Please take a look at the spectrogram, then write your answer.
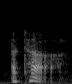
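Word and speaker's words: Atah: Alright, Ata, et, like kind of like an Ozark statement, like he ate the whole dang thing, ma.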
